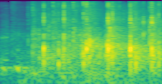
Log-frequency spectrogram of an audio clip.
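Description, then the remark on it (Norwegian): Sparse, scattered clapping in the festival hall at Tøyen on a Wednesday as Posten launched new stamps featuring Munch's pictures, a handful of sharp claps at irregular intervals against a diffuse background murmur. “Spredt applaus i festsalen på Tøyen da Posten lanserte nye frimerker med Munchs bilder som motiv på onsdag.”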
